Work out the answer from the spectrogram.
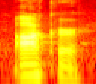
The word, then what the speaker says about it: Acre: called AER which is spelled acre but it's pronounced AER cuz it's old and Aur is a city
